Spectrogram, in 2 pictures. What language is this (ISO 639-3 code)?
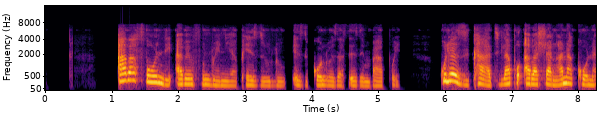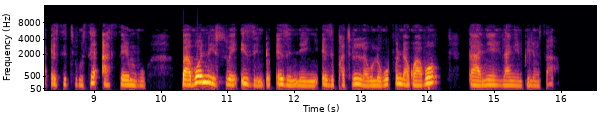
nde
